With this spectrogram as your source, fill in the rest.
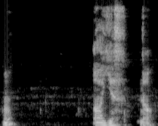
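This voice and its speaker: A young man who hosts a channel and speaks Chinese natively gives a casual, explanatory monologue, hesitating and correcting himself as he goes. His words are drawn out and his tone is fairly bright. The recording sounds slightly dull and lo-fi.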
